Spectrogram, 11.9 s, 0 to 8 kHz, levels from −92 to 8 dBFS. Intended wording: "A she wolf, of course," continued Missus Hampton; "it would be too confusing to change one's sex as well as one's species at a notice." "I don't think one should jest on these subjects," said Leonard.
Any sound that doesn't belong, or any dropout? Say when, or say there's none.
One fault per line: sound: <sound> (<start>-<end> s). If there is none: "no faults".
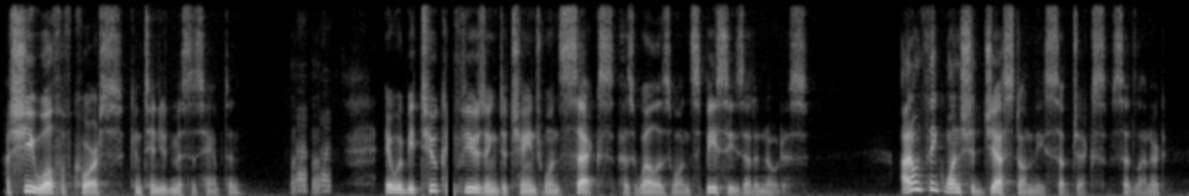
sound: laugh (2.9-3.3 s)
sound: dropout (4.5-4.5 s)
